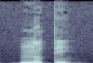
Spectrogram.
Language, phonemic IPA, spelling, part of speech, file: French, /nɔ.te/, noter, verb, Fr-noter.ogg
- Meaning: 1. to note 2. to notice (become aware) 3. to grade (an exam, an assignment, etc.) 4. to denote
